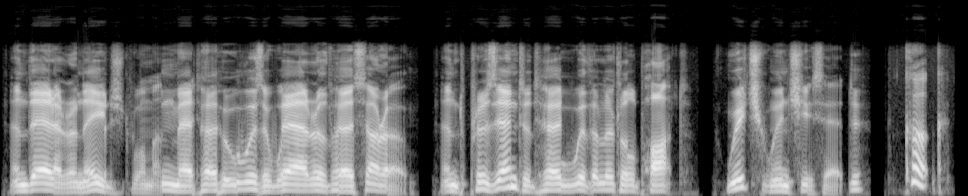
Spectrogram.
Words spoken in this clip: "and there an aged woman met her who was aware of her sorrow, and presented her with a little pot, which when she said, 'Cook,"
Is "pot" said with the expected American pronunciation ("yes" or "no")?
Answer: yes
